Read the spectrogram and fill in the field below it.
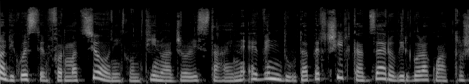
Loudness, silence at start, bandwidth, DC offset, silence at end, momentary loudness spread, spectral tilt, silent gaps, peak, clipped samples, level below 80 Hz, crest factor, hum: -29 LUFS; 0 s; 15.5 kHz; under 0.1%; 0 s; 5 LU; -4.5 dB/octave; none; -14 dBFS; under 0.1%; -72 dBFS; 16 dB; none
